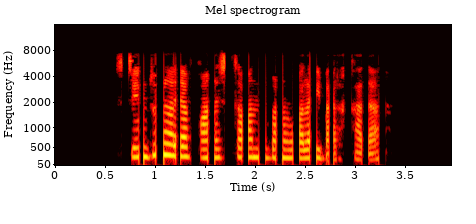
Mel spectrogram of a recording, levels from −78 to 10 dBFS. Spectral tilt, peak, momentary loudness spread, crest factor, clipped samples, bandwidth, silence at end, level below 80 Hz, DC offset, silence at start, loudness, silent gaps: -4 dB/octave; 0 dBFS; 11 LU; 20 dB; under 0.1%; 7.8 kHz; 0.7 s; -52 dBFS; under 0.1%; 0.6 s; -20 LUFS; 0.68-0.72 s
